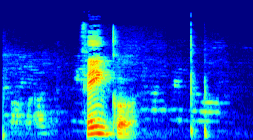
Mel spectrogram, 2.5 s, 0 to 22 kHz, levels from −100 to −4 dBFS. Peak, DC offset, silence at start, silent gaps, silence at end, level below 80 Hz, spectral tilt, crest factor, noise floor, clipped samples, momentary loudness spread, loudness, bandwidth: -4 dBFS; under 0.1%; 0.4 s; none; 0.45 s; -70 dBFS; -3.5 dB/octave; 24 dB; -54 dBFS; under 0.1%; 25 LU; -22 LUFS; 11.5 kHz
